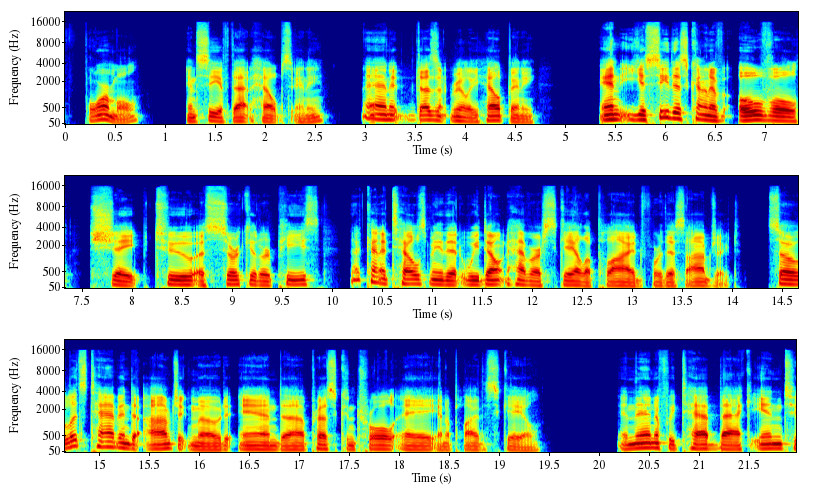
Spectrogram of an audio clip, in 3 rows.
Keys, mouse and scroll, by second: 2.5 click, 14.9 Tab, 17.9 ctrl+a, 20.2 Tab.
